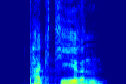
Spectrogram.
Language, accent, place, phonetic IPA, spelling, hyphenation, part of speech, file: German, Germany, Berlin, [pakˈtiːʁən], paktieren, pak‧tie‧ren, verb, De-paktieren.ogg
- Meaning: to make a pact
